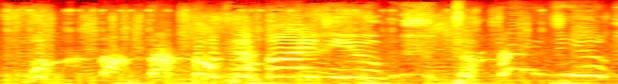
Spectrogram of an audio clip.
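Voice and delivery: high, loud shout of warning; urgent warning shout. Real, not acted. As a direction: yell to warn a teammate. Warning friend in game.

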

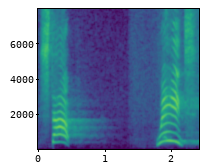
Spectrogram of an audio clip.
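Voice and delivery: put-on high, urgent child's call; storyteller's high-pitched shout for a little girl.

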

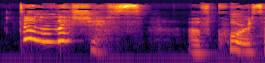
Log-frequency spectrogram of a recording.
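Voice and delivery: lightly voiced spider, matter-of-fact and proud; a hint of a brisk spider listing her meals; Charlotte the spider. A narrator's reading. Charlotte answers Wilbur.

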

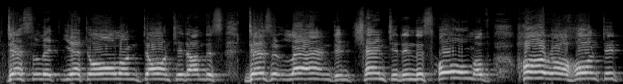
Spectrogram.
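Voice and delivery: high, urgent imploring; desperate pleading. Acted. Narrator begs the raven for news, in a high urgent plea. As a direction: beg the prophet for an answer.

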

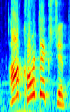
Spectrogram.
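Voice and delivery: high, loud burst of surprise; surprised discovery. Real, not acted. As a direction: exclaim at a sudden find. Finds the item. (şaşkınlıkla yüksek sesle)

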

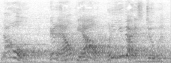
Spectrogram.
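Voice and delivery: usual speaking voice

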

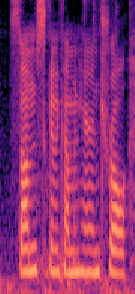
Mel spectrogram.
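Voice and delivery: ordinary talk

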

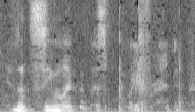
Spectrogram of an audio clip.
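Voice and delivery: soft, unvoiced confiding whisper; hushed story whisper. A narrator's reading. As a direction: whisper it as a private aside. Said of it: "Kashim whispered".

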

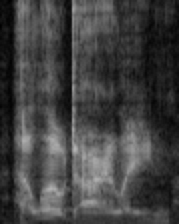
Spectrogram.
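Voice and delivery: low, soft, slow "Hello, darling" from a sick throat; croaky old voice. Pretend. Forty-year-old gamer with throat cancer greeting online, soft croak. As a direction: rasp it like a man with throat cancer. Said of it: "this is me when I'm forty".

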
